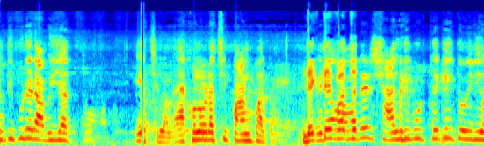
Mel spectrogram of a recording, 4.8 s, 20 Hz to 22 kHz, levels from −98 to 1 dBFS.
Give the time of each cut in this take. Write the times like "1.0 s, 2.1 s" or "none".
1.4 s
